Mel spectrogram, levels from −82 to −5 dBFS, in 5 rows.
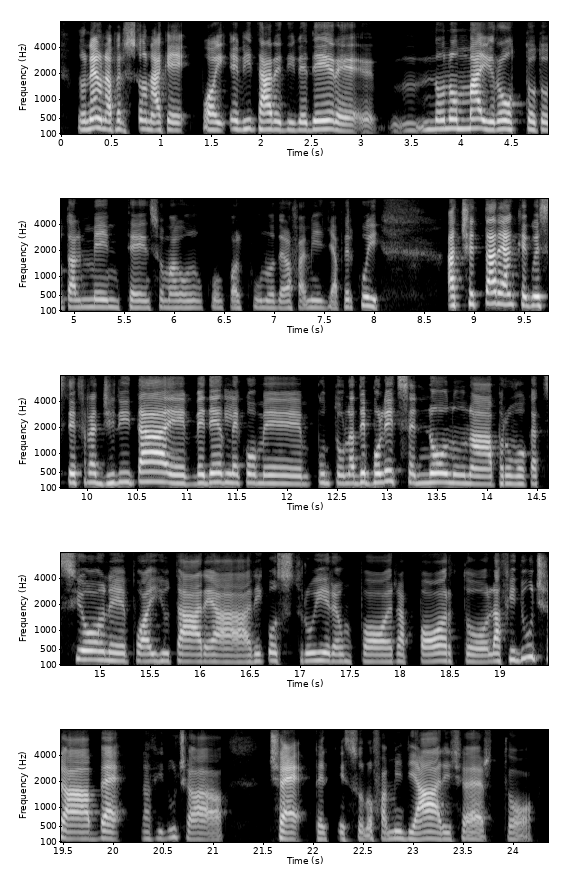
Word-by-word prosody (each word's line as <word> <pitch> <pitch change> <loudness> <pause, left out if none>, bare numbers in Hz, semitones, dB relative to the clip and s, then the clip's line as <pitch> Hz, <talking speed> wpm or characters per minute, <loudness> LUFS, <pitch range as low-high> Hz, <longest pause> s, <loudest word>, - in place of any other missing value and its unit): non 210 0 -1
è 245 - +11
una 220 -5 +5
persona 210 -1 +1
che 190 -2 -1
puoi 205 -3 0
evitare 215 -2 +2
di 195 0 -7
vedere, 200 -1 +1
ehm, 185 +6 -13
non 225 +1 0
ho 235 - +5
mai 230 -2 +5
rotto 215 0 0
totalmente 195 -1 -4
insomma 180 0 -7
con 180 0 -8
un 180 - -13
con 175 -1 -15
qualcuno 180 +1 -11
della 175 0 -6
famiglia 180 0 -9
per 195 -1 -10
cui, 225 -5 -2 0.7
accettare 265 +4 +5
anche 260 -3 +4
queste 235 0 +2
fragilità 240 +2 +4
e 215 -2 +2
vederle 225 +1 +1
come, 210 -3 -2
punto 220 -1 -7
una 215 +1 -1
debolezza 240 +3 +1
e - - -3
non 235 +2 +2
una 200 -3 +1
provocazione, 205 +1 -2
può 195 +1 -7
aiutare 185 -1 -1
a 175 -1 -1
ricostruire 200 +1 -4
un 185 0 -9
po' 180 -1 -3
il 180 - -7
rapporto, 185 0 -4
la 195 +2 0
fiducia, 220 -6 +1
beh 175 -1 -1
la 180 -1 -15
fiducia 180 -2 -6 0.4
c'è 170 -1 +4 0.2
perché 170 0 -10
sono - - -8
familiari 175 -1 0
certo. 90 - -7
200 Hz, 140 wpm, -21 LUFS, 185-225 Hz, 0.7 s, è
